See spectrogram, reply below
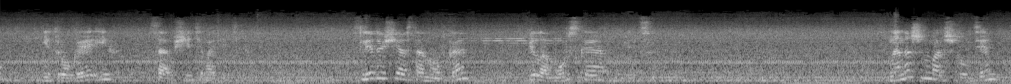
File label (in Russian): Информатор Московский автобус; Новый информатор Агит 11АП А851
